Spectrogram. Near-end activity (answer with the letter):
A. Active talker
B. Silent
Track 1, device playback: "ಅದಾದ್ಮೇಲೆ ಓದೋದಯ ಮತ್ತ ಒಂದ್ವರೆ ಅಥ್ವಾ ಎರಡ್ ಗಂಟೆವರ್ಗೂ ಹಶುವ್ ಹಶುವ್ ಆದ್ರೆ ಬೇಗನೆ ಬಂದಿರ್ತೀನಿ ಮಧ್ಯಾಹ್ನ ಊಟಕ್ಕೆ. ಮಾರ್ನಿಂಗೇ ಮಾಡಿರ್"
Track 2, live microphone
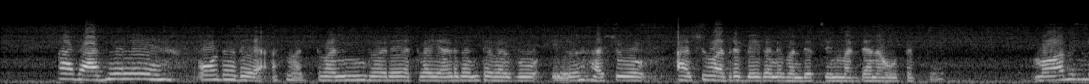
B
